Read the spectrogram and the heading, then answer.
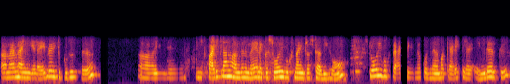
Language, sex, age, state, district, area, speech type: Tamil, female, 18-30, Tamil Nadu, Cuddalore, urban, conversation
